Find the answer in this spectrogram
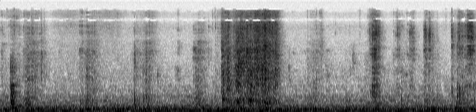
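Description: Close-miked chewing of a crunchy tortilla chip: soft crunches and small mouth clicks, with a longer crisp crunch a little past two seconds in.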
